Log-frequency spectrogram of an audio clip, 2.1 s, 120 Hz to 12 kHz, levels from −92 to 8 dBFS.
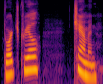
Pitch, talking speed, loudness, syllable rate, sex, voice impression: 225 Hz, 85 wpm, -16 LUFS, 4.1 syllables/s, female, feminine, adult-like, tensed, soft, clear, intellectual, calm, reassuring, slightly strict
